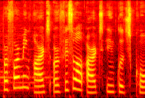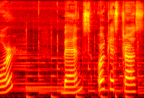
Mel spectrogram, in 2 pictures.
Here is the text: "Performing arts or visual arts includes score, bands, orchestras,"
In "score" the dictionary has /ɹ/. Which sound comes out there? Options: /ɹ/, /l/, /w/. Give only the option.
/ɹ/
